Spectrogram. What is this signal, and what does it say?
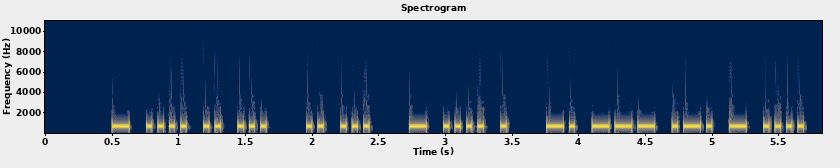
Morse code, heard as a keyed tone, about 28 wpm, 700 Hz. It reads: THIS IS THE NORTH
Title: Sentences from Top 1000 Words - Review Part 1 - 28wpm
